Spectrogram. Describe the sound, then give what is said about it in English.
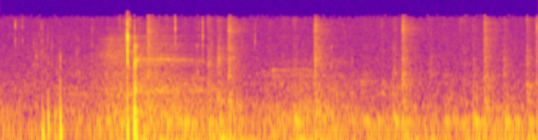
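A man types on a computer keyboard: quiet, irregular tapping of keys with a little cadence, one sharper click near the start among a loose patter of softer keystrokes. Nobody speaks. “Do you hear his typing?”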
